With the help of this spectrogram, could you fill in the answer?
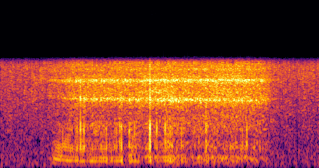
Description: Our little girl snores like a trooper.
